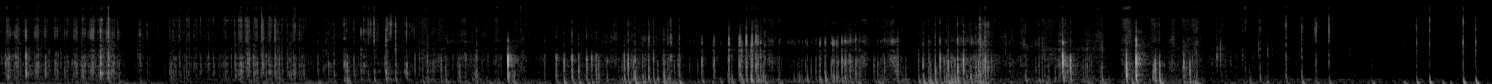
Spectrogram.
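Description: A Kamill soft plastic hand cream tube with a white cap is gripped, squeezed and scratched with fingertips and short nails close to the microphone. Dense, fast crinkling and crunching with sharp scratchy clicks fills the clip, mostly in the mids with some bright edge and little low end.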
